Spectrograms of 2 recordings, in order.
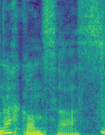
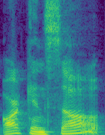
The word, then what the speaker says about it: Arkansas: Oui, il y en a un, on prononce le S à la fin, et l'autre, on ne le prononce pas. Oui, c'est-à-dire que Arkansas, on dit pas Arkansas.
